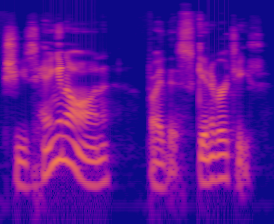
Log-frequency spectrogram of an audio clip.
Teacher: You hear the possessive her pronounced by the skin of her. You don't really hear the H because the word her is not stressed.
